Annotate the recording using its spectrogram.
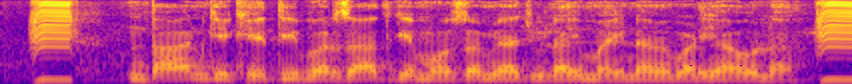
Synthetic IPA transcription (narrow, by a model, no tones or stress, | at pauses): d̪ʱaːnkekʰeːt̪ibɐɾzaːt̪kemɔːsəmːẽad͡ʒʊlaːimɐɦiːnamẽbɐɽ̤ijãɦoːlaː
